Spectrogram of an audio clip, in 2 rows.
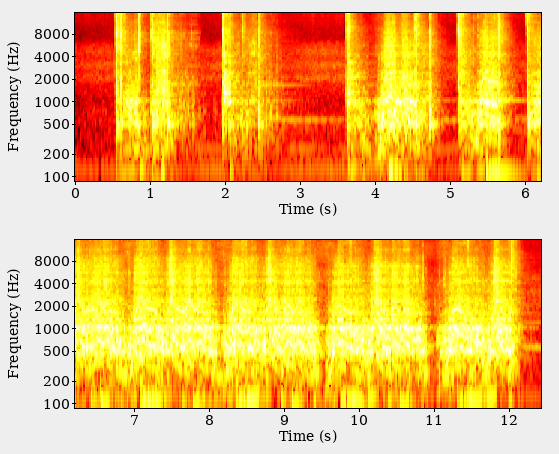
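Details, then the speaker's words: Engine with a Quadrajet carb fitted, plugs wet with fuel, and timing possibly 180° out: repeated quick, even cranking with no firing; a thumb test over the plug hole shows very low compression, and a stuck valve is suspected. "okay it ain't popping my thumb off there like it should okay I've got other problems uh either I've got a valve stuck or something else is going on"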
